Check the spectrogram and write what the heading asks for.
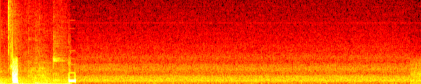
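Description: The end of a man's voice, a short beep about two-thirds of a second in as the transmission ends, then near silence with a faint hiss.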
